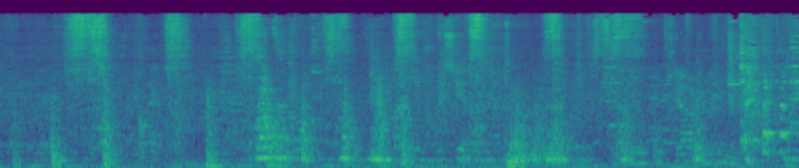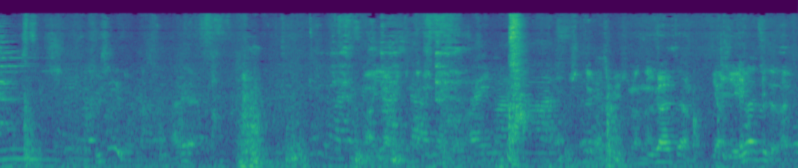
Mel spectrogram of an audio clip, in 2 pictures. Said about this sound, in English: What you're now listening to is a secret recording of the sounds that are made in a ramen restaurant in old Kyoto. It is customary to slurp your soup through your teeth.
